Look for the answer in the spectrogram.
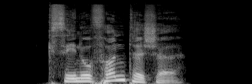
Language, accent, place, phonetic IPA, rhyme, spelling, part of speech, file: German, Germany, Berlin, [ksenoˈfɔntɪʃə], -ɔntɪʃə, xenophontische, adjective, De-xenophontische.ogg
- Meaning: inflection of xenophontisch: 1. strong/mixed nominative/accusative feminine singular 2. strong nominative/accusative plural 3. weak nominative all-gender singular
